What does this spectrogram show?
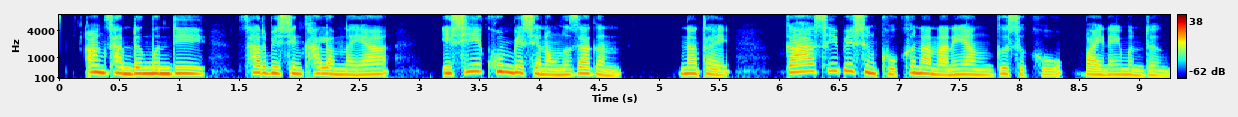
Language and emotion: Bodo, sad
